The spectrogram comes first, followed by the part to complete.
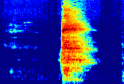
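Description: A man's sigh: a single breathy exhale, lasting under a second, that starts about halfway through and fades away.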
